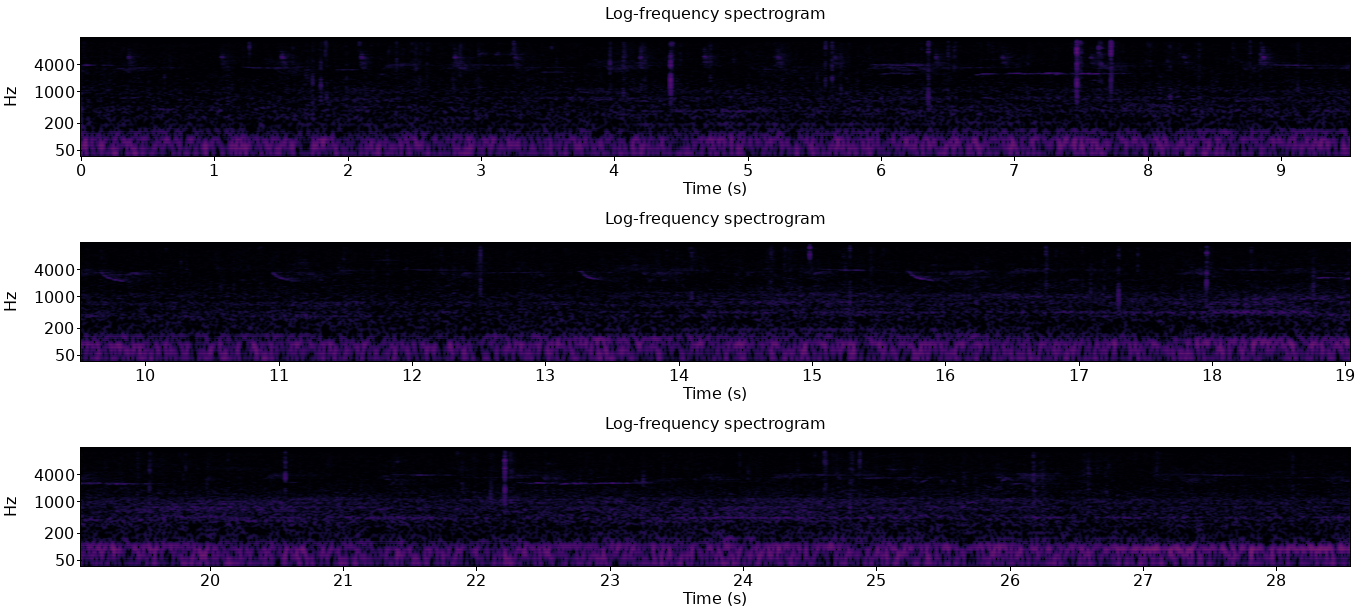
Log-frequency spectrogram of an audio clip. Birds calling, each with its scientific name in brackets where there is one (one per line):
unidentified bird
Black-capped Chickadee (Poecile atricapillus)
Tufted Titmouse (Baeolophus bicolor)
